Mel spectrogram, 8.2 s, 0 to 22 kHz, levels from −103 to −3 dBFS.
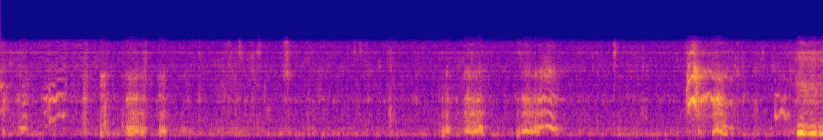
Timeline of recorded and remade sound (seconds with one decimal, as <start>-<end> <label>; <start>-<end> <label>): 0.0-8.2 remade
